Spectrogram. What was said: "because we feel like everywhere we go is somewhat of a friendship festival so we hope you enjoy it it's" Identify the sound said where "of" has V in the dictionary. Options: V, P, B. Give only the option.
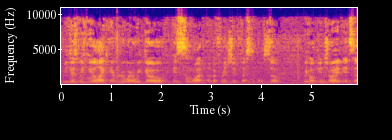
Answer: V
